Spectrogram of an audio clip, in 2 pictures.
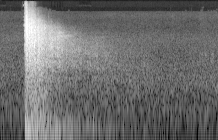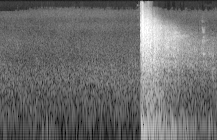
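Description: Submarine deck gun fires shells in the UBOAT naval game, two heavy booming shots several seconds apart, each followed by a long rumbling decay over sea ambience.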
